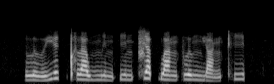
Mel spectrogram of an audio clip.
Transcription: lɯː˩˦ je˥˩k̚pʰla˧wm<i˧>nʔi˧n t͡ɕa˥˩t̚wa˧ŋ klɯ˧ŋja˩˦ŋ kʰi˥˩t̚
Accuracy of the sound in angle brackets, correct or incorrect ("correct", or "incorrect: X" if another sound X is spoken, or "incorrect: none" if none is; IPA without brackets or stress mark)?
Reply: incorrect: i˨˩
